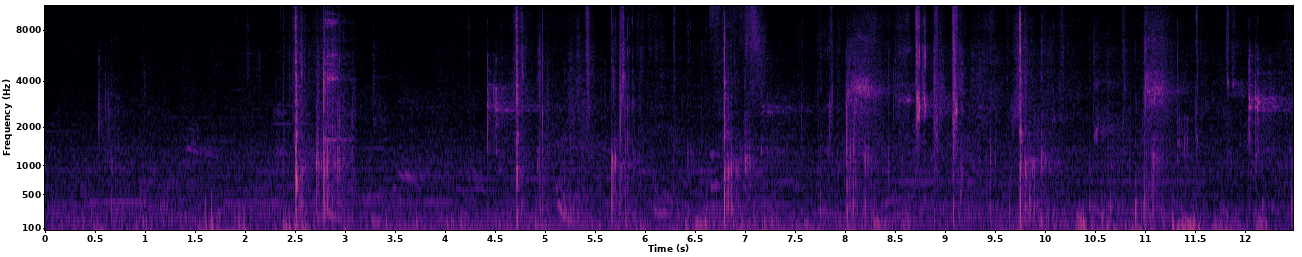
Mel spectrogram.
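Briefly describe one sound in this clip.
Rackets hit a tennis ball back and forth with sharp pops.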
